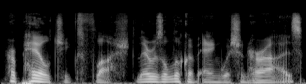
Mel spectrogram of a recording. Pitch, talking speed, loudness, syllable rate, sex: 110 Hz, 255 wpm, -19 LUFS, 5.6 syllables/s, male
